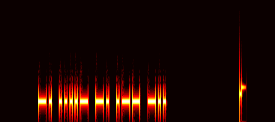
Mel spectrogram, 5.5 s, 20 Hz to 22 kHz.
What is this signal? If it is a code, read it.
Morse code, heard as a keyed tone, about 22 wpm, 700 Hz. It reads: N4NWD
